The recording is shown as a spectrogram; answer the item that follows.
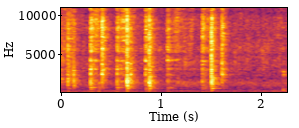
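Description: Metal spatula knocking and scraping against a steel wok while stirring a sauté: irregular sharp clinks, about three or four a second.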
